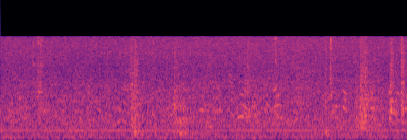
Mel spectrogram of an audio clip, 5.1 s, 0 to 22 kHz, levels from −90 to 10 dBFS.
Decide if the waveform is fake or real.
real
